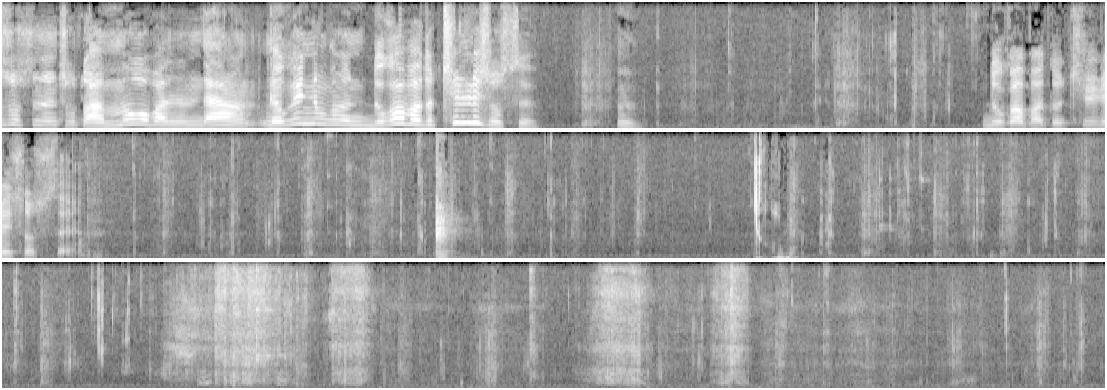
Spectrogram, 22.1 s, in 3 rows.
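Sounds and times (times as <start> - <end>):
chewing and biting food: 3.8 - 6.6, 7.9 - 22.0.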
